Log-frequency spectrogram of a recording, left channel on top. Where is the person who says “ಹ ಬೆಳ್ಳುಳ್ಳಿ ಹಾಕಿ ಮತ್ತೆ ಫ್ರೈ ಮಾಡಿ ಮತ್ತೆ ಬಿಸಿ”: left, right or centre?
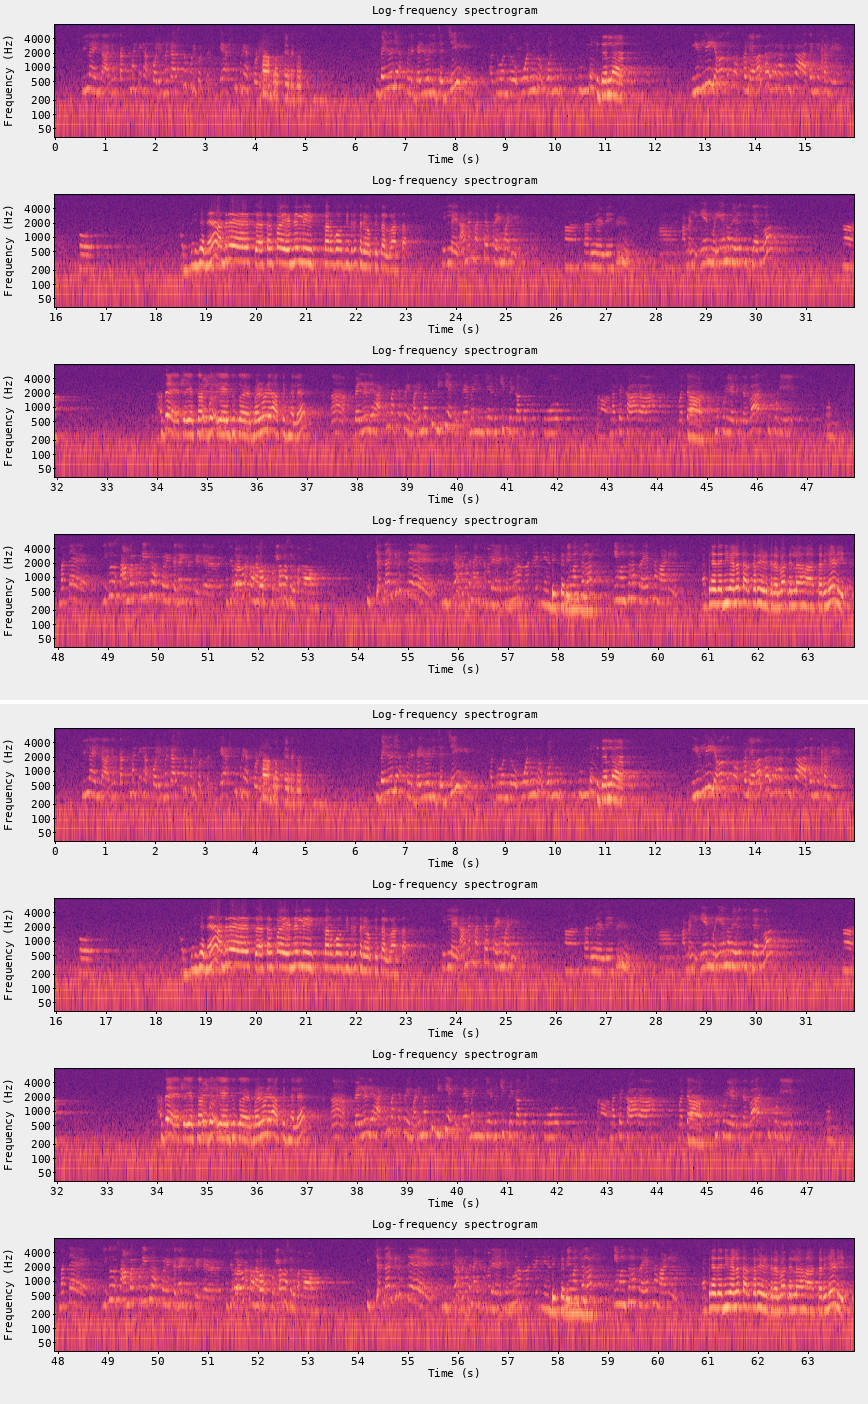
Right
